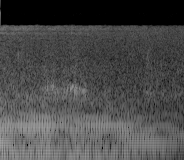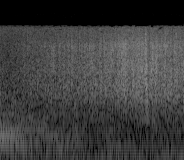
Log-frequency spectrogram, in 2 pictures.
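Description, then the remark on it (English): Steady rain patters across a surface in a continuous wash of hiss, while a low motor drone hums underneath and fades away over the first few seconds. “Rain.”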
